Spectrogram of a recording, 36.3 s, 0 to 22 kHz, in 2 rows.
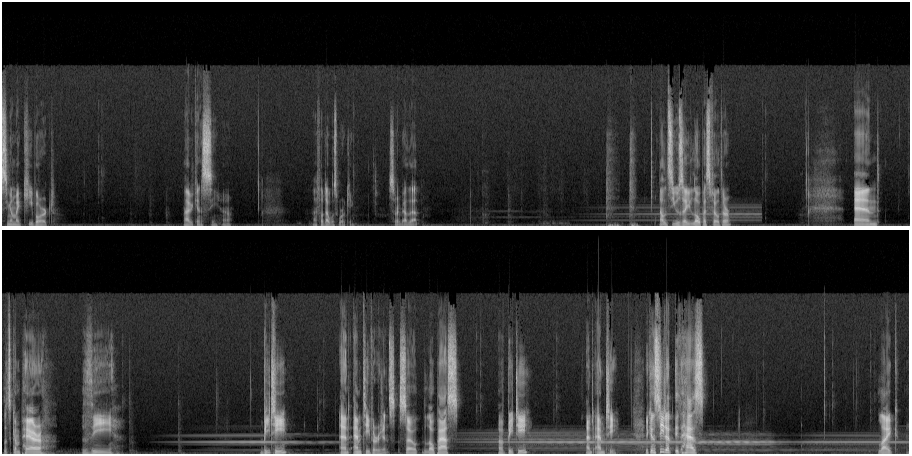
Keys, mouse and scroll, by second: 0.2 click, 1.9 click, 4.2-7.3 drag, 13.2 click, 15.2 click, 18.1 click, 19.8 click, 24.5 click, 25.7 click, 27.7 click, 29.2 click, 33.4-35.0 drag, 35.6 click.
